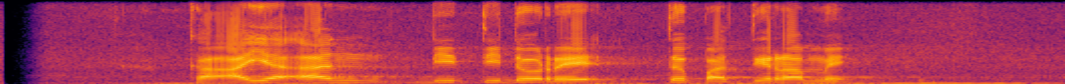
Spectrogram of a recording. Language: Sundanese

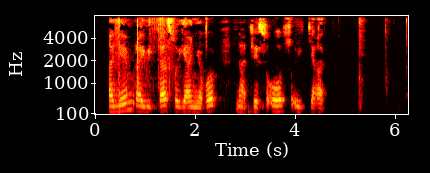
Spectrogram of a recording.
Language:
Toba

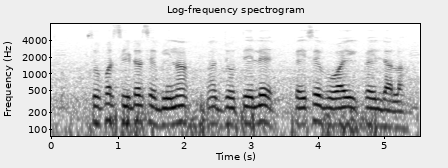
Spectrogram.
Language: Bhojpuri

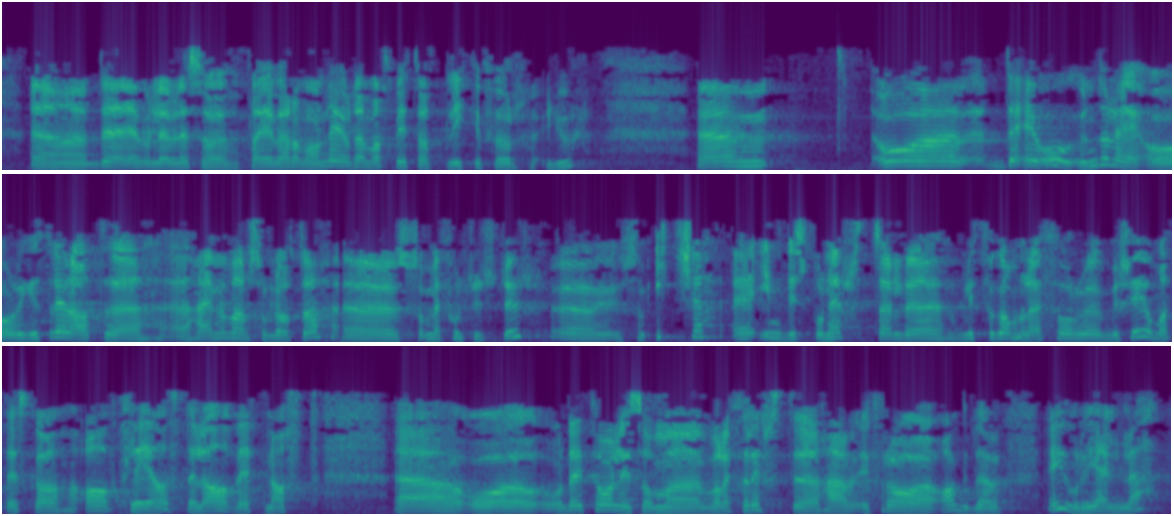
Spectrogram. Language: Norwegian Nynorsk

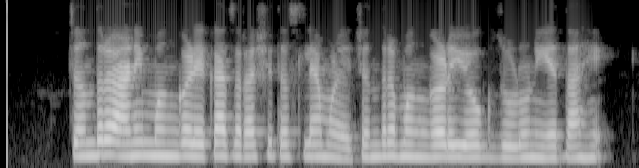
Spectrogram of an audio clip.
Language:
Marathi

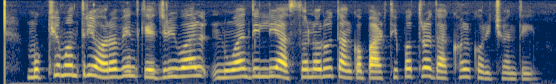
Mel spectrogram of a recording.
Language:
Odia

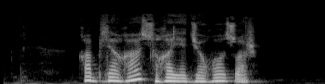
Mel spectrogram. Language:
Kabardian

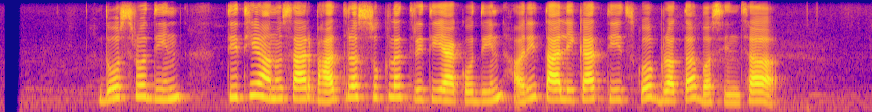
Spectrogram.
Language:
Nepali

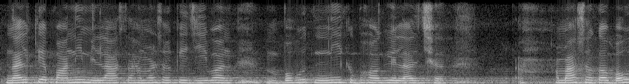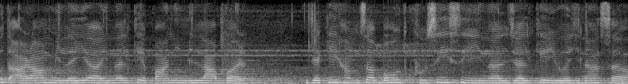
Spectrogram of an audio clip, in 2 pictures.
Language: Maithili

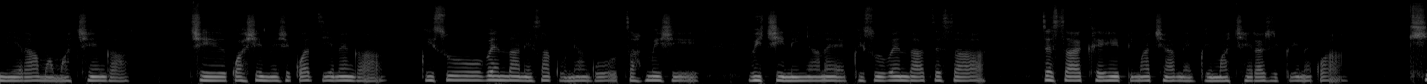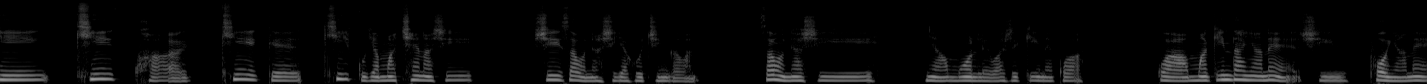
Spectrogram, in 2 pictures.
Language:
Mazatlán Mazatec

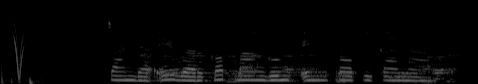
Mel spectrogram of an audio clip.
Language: Javanese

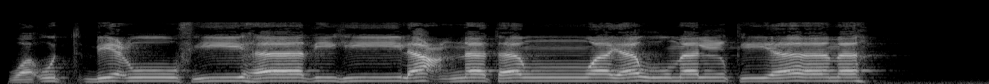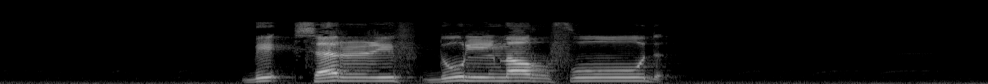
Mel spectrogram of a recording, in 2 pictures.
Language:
Arabic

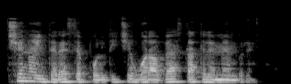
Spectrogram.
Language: Romanian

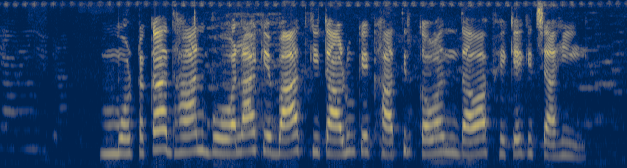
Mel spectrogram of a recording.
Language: Bhojpuri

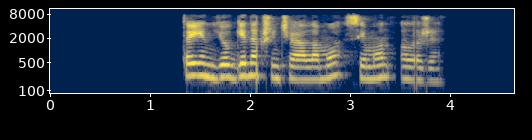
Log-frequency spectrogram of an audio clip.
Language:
Mari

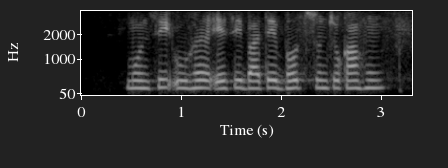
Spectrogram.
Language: Hindi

